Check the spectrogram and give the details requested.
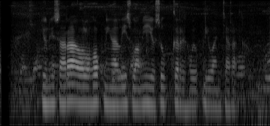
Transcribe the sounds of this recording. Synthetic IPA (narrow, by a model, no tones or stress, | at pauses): junisaɾaɔlɔɦɔk̚niŋaliswamijusup̚kərdiwaɲt͡ʃaɾa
